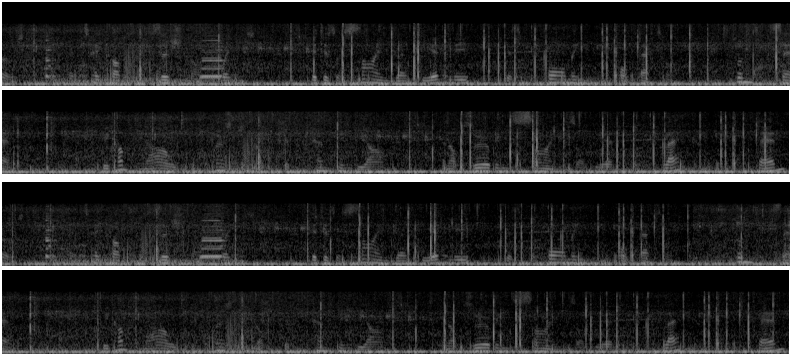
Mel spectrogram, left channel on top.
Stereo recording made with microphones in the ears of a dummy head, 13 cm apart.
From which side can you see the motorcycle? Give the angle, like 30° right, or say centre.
10° left.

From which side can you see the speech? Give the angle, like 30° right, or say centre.
20° left.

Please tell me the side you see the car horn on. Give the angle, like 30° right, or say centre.
20° right.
